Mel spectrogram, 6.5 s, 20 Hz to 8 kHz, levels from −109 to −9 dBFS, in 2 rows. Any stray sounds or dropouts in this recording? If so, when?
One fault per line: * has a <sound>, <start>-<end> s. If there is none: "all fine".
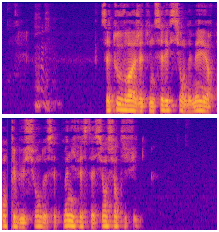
* has a throat clearing, 0.5-0.9 s
* has a dropout, 3.3-3.4 s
